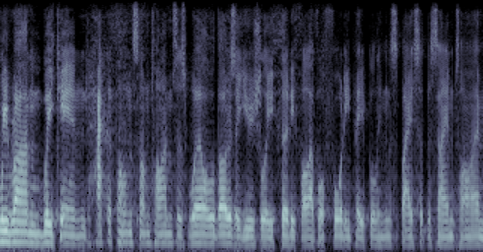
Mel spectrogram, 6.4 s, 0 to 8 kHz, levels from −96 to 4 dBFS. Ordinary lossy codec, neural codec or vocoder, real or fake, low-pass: Opus, 24 kbps; codec, 16 kHz in and 24 kHz out, 1.1 kbps, FireRedTTS-2 codec; fake; 7.2 kHz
